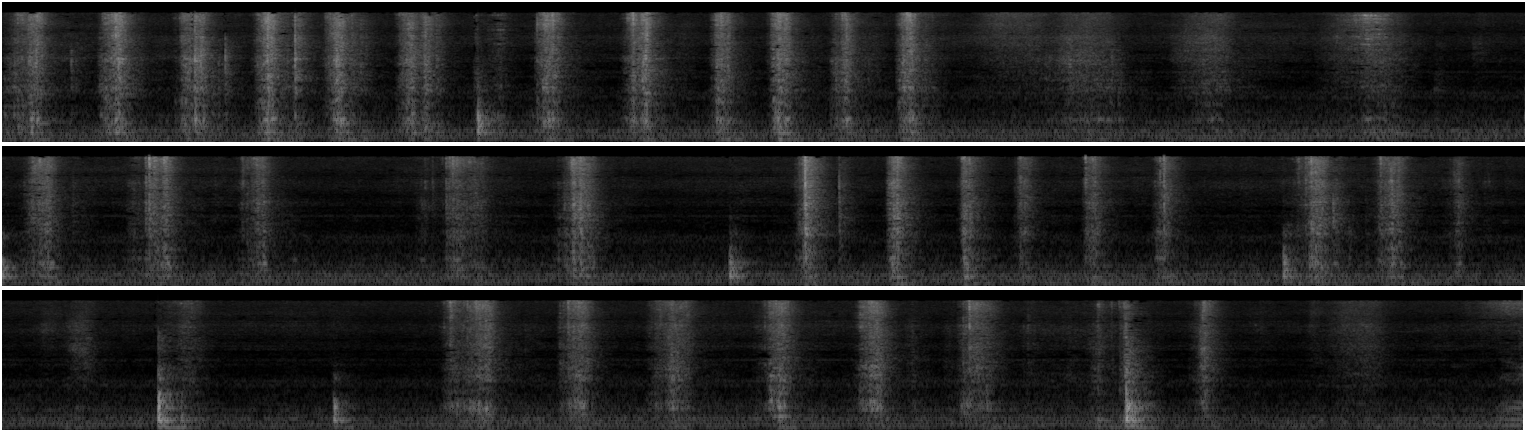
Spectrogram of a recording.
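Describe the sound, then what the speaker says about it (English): A knife chops pecans on a wooden board in a home kitchen, making a close, steady run of sharp taps and scraping rubs that repeat in an irregular rhythm throughout, with no voices. "there's our chopped pecans"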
